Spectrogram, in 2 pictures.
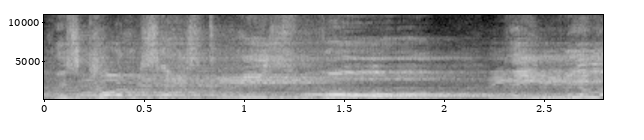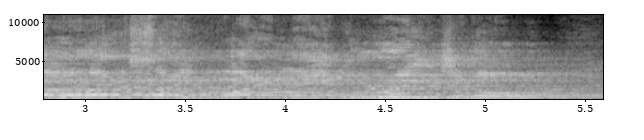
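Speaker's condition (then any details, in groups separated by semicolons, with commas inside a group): No condition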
